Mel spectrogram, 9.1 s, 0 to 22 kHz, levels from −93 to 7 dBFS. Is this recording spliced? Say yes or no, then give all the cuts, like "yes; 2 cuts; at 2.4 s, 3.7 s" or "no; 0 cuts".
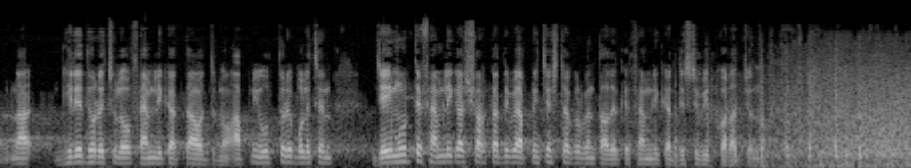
no; 0 cuts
